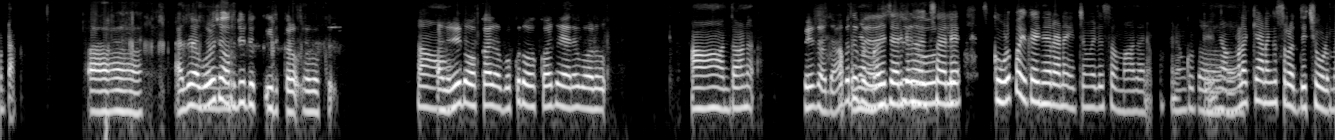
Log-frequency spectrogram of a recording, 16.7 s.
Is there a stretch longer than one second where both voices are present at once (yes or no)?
yes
